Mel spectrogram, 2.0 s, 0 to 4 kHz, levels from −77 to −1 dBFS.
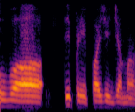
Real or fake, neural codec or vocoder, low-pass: fake; codec, 16 kHz in and 24 kHz out, 1 kbps, XY-Tokenizer; 3.6 kHz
